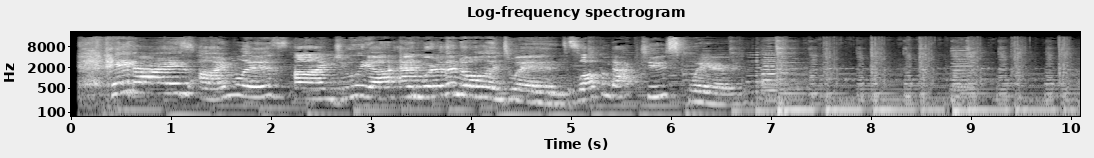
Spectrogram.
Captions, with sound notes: - [In Unison] Hey guys. - I'm Liz. - I'm Julia. - [In Unison] And we're the Nolan twins. - Welcome back to Squared. (polka music)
